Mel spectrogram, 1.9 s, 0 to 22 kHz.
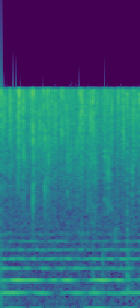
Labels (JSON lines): {"label": "biophony, midshipman", "recorder": "SoundTrap 500"}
